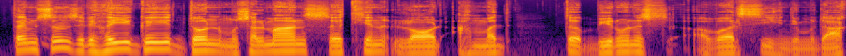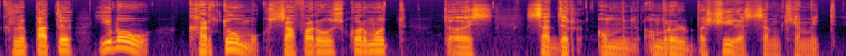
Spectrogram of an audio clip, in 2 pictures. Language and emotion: Kashmiri, neutral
